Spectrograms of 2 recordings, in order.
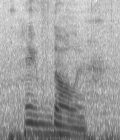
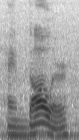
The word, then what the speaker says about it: Heimdall: got a cat bite so anyways who is H dollar okay so as you notice how I'm pronouncing it with the at the end cuz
